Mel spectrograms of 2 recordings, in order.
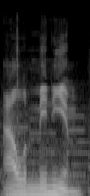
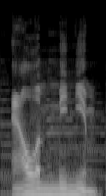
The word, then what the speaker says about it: aluminium: Rubber, bigly, and aluminium. Aluminium. That's how you pronounce it. Aluminum.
